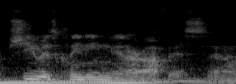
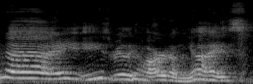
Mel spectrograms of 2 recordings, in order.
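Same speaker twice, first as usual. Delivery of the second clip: high mock voice; 13 semitones higher than usual. Retelling answer about brother.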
